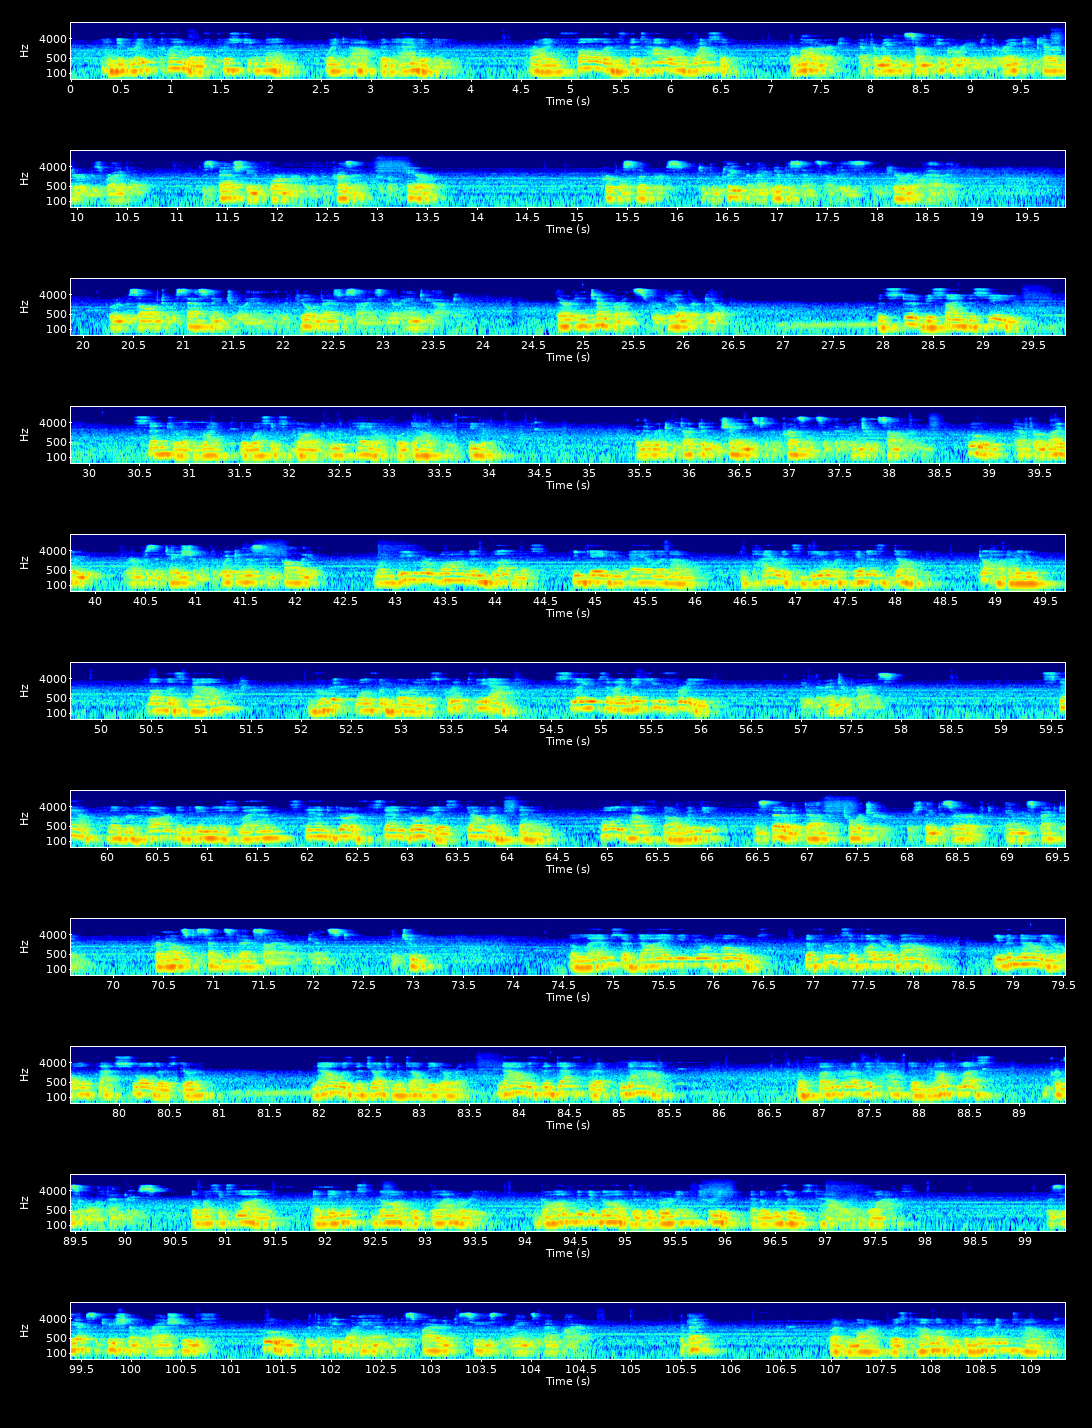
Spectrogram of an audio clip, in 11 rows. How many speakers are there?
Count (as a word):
two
